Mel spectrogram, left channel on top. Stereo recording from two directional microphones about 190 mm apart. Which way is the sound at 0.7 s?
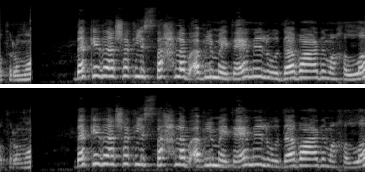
30° left (ahead or behind).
